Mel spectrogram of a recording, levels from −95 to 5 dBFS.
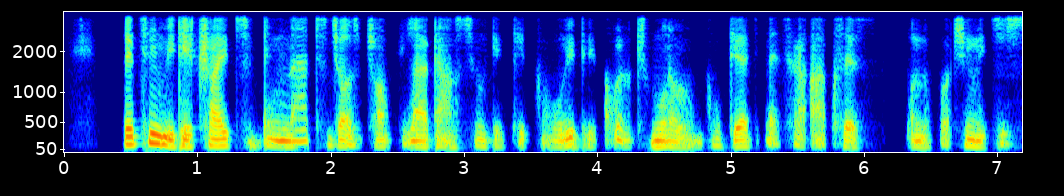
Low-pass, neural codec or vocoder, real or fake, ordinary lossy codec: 3.6 kHz; codec, 16 kHz, 0.5 kbps, FreqCodec, larger model; fake; none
